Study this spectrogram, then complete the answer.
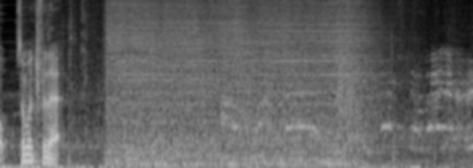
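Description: A heavy gun fires with a loud hissing blast.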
